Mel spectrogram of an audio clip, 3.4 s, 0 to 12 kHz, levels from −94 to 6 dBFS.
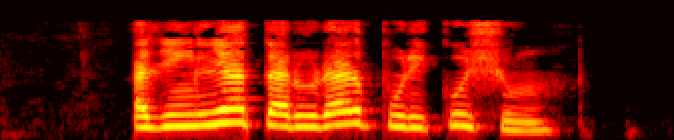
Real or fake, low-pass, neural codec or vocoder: real; 7.2 kHz; none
